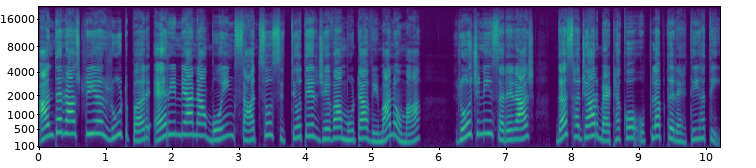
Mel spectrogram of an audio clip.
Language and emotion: Gujarati, neutral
